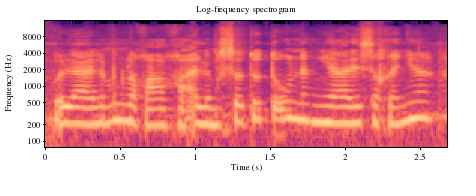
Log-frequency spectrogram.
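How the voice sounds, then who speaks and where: A woman's voice: medium pitch, fairly even intonation, fast, lightly acted. A woman with a Filipino accent playing a sweet, dutiful schoolgirl daughter in a radio drama. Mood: wistful. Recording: noisy radio drama recording.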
